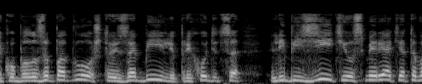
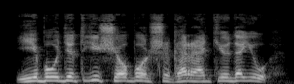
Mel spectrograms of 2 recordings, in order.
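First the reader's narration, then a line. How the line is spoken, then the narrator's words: Grumbled. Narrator (Russian): проворчал вышибало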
